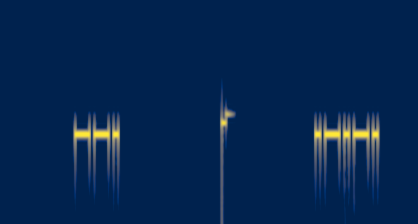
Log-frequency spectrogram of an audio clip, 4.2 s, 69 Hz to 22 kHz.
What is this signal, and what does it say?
Morse code, heard as a keyed tone, about 25 wpm, 700 Hz. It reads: G <AR>
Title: Single Character (Letter:Number:Punctuation:Prosign) Alt 25wpm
